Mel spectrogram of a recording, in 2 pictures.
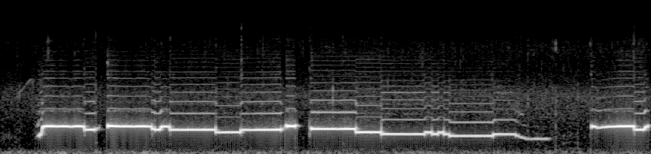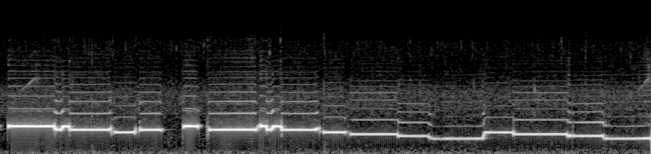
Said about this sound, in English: As the rain slows down, the birds begin singing again, and the flute begins to play.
